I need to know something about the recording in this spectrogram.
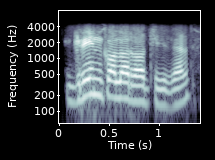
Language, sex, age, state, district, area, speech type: Odia, male, 30-45, Odisha, Rayagada, rural, conversation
